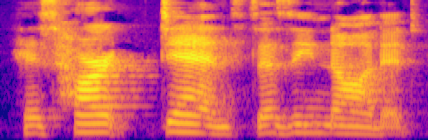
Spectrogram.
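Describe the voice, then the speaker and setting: A woman reads a children's storybook aloud as a teacher would. Her voice is bright and a little low. She takes it very slowly, phrase by deliberate phrase. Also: fairly even intonation.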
